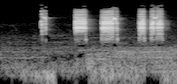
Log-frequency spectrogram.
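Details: Black francolin, known locally as kala titar, calling: a short harsh note, then four loud, grating, buzzy bursts in a quick broken rhythm over about a second and a half, with a faint low hum behind.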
